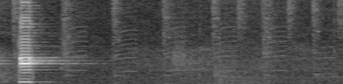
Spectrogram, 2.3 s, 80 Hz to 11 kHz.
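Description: TVS Ntorq 125 scooter's horn giving one short toot, its button pressed once, just after the start.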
